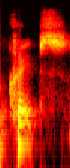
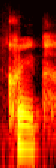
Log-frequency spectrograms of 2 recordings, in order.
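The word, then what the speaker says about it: crêpe: And we had, you know, crepes, of course. People say crepe, but it's a crepe. So that's just a little pronunciation thing going on there.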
